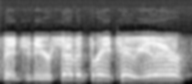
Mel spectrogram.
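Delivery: ordinary talk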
